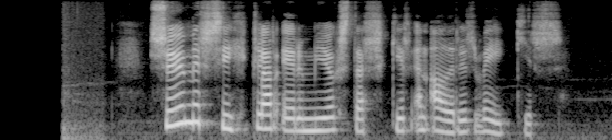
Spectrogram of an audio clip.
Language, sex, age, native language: Icelandic, female, 20-29, Polish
